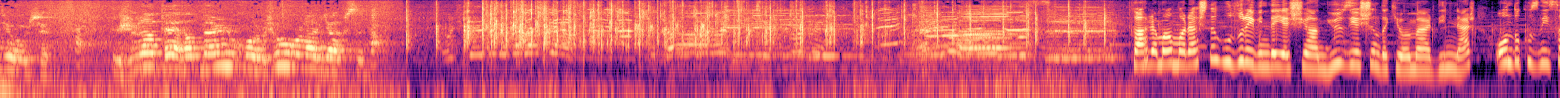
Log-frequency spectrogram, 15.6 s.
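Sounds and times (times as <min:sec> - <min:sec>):
speech: 0:00.0 - 0:04.0, 0:11.4 - 0:15.5
hospital staff applauding: 0:04.0 - 0:11.2, 0:14.0 - 0:15.5.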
